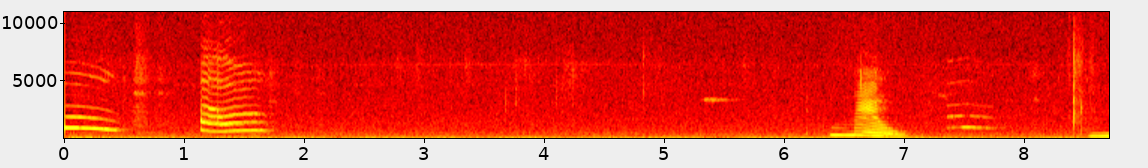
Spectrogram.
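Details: Alastor the domestic cat calls with oww sounds, wanting to be downstairs; several short falling meows spaced across the stretch, including a sharp downward-sliding one near the end, with low background hum and a person's voice.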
